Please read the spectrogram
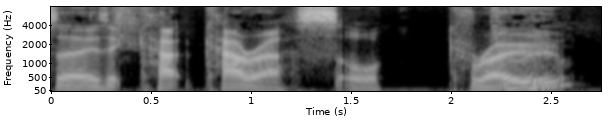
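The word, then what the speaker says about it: Karous: Obviously, how do you pronounce? Is it Karas or Karu? Karu, that's the one.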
